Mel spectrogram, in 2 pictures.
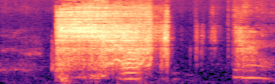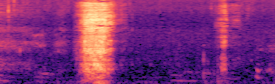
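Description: Three sneezes: one long, loud, hissing burst, then two shorter ones, in a quiet room.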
